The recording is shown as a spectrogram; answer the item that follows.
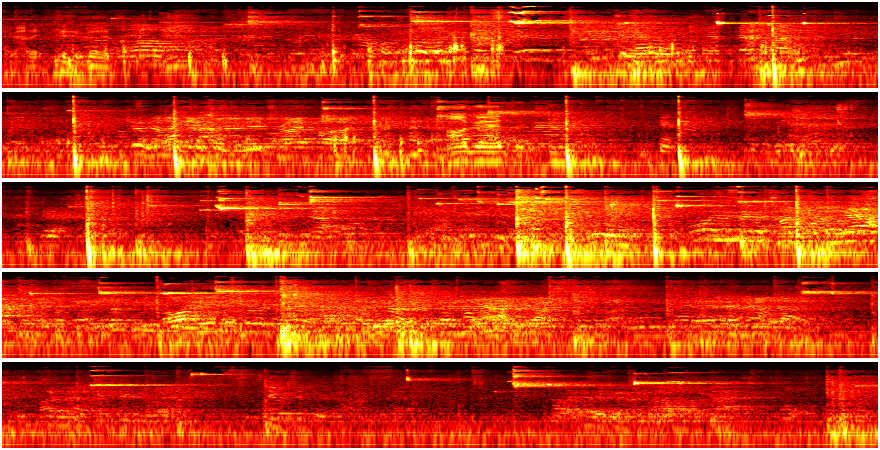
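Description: Indoor volleyball being played on a hardwood gym floor: repeated sharp smacks of the ball being hit and landing, short high shoe squeaks, and players' indistinct voices, all echoing in a large hall.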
